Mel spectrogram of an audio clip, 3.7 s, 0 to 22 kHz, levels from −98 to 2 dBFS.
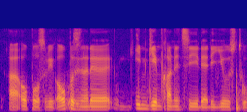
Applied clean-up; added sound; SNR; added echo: none; none; none; none.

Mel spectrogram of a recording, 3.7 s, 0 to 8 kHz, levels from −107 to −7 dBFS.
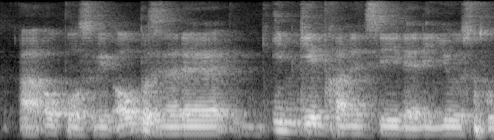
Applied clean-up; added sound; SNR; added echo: none; none; none; reverberation time 0.6 s.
